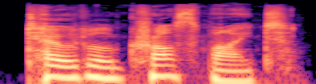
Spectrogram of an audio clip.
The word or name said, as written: total crossbite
